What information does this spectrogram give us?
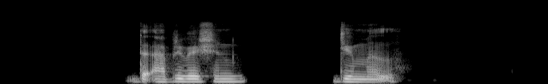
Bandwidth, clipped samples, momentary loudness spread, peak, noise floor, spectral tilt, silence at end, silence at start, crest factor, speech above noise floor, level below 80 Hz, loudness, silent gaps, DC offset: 7.6 kHz; under 0.1%; 21 LU; -4 dBFS; under -90 dBFS; -5.5 dB/octave; 1.5 s; 1.3 s; 20 dB; over 71 dB; -64 dBFS; -20 LUFS; 2.57-2.85 s, 2.96-3.31 s; under 0.1%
